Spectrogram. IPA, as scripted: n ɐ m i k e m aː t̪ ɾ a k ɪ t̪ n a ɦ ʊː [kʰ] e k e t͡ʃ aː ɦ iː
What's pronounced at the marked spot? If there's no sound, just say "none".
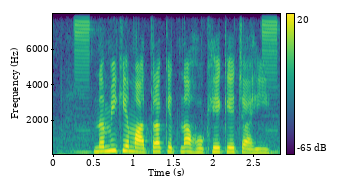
kʰ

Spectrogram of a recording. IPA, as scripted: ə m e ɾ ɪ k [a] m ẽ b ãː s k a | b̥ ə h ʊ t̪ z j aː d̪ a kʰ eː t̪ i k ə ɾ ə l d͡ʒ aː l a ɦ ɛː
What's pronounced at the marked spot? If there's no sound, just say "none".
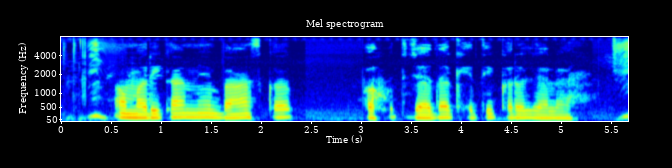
a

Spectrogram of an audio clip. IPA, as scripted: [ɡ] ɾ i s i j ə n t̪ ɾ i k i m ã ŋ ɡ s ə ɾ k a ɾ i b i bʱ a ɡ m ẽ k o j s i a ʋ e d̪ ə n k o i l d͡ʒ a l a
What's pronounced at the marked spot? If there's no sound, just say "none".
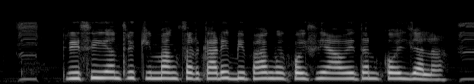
k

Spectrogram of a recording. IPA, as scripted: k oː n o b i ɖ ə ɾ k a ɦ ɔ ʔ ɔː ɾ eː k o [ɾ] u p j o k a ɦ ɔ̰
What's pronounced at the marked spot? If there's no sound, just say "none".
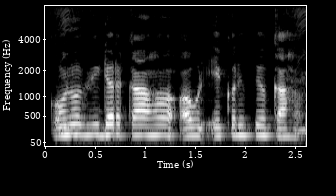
ɾ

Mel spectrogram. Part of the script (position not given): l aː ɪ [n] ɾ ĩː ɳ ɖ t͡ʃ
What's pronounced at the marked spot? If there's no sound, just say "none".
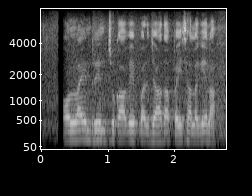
n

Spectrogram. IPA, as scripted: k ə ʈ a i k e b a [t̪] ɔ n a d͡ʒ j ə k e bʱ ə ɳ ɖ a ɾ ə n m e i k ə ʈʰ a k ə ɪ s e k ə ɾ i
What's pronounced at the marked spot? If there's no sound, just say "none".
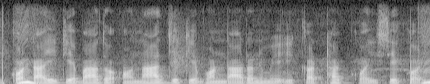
d̪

